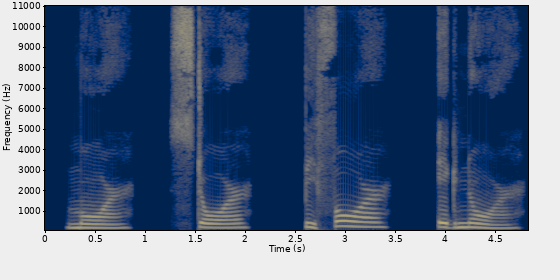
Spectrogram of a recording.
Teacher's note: We can also train the OR sound in words like more, store, before, and ignore. This is a rounded vowel with the R fully pronounced.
